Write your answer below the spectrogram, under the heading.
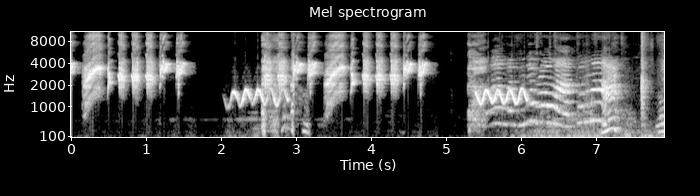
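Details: Nighttime singing from a hybrid Asian pied starling: a string of clipped harsh chirps, then wavering warbled whistles mixed with grating buzzy notes in long, loud, varied phrases separated by brief silences.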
